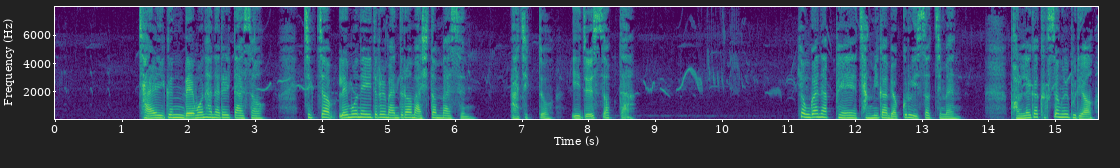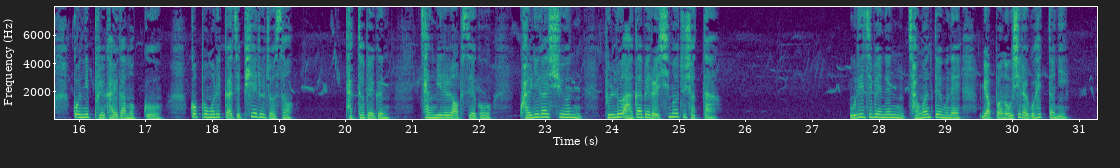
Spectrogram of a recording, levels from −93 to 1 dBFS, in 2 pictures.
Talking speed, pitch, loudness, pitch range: 230 characters per minute, 180 Hz, -20 LUFS, 160-210 Hz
